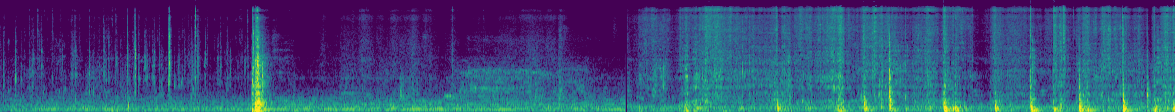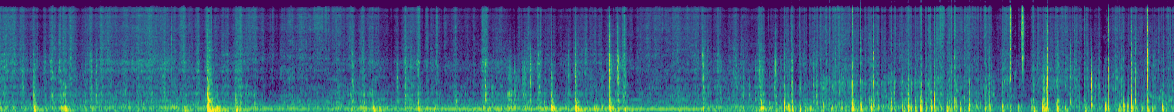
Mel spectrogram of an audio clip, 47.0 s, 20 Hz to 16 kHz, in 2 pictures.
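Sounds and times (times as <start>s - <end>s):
low steady hum: 0.0s - 46.9s
hard objects clicking and knocking: 38.6s - 46.9s.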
